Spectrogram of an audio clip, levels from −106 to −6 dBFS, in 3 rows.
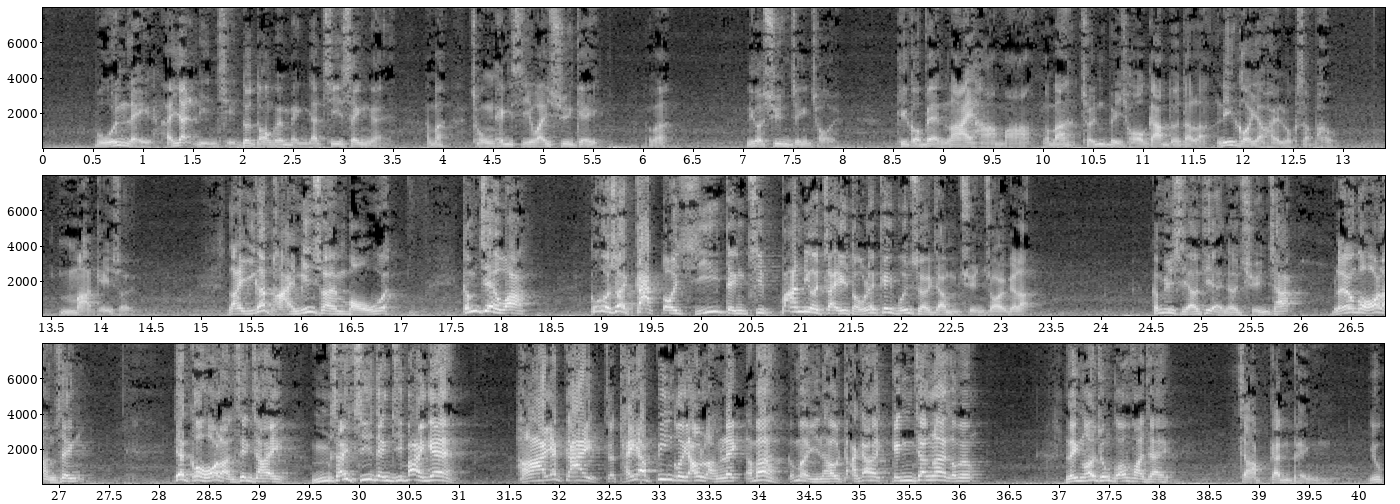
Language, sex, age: Chinese, male, 60-79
